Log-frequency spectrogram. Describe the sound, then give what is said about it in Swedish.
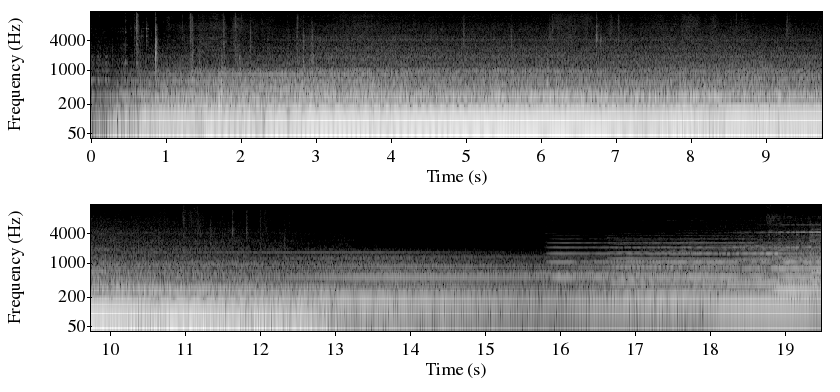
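A car engine rumbles steadily with a deep, loud low drone while driving, then the heavy rumble drops away, leaving a quieter, tonal hum with a few high whines. “När jag efter en stund satte mig i bilen föll min blick på bilens mittkonsol där tärningen låg kvar.”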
